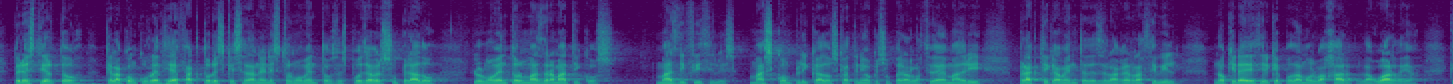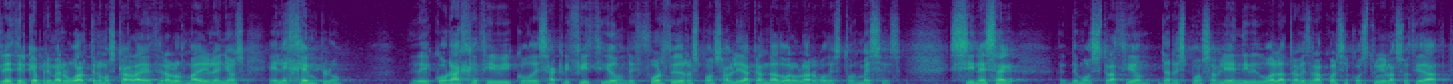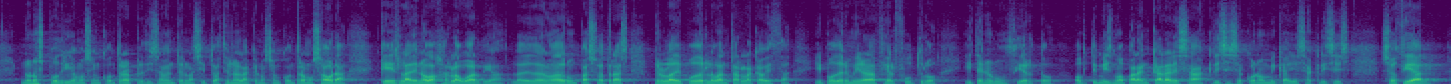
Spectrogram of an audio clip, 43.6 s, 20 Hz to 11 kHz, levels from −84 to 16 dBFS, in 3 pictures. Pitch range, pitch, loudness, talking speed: 105-125 Hz, 115 Hz, -23 LUFS, 210 wpm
